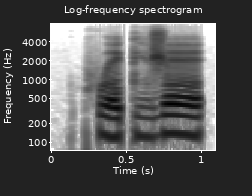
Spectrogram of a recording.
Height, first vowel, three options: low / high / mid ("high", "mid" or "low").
mid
